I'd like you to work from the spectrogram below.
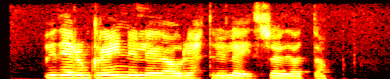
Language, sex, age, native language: Icelandic, female, 18-19, Icelandic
